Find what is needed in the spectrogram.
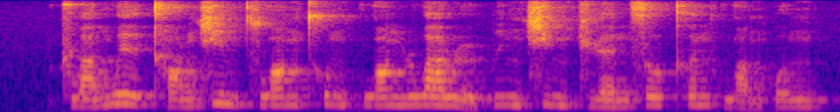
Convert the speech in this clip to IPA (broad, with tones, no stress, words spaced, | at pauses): ʈ͡ʂwä˨˦n̪we˥˨ɪ̯kʰɑ˨˦ŋɕi˥˨n t͡swɑ˦ŋt̪ʰʊ˥˨ŋkwɑ˦ŋ ɻwä˦ɻɻ̩˨˩pi˥˨ŋ ɕi˥˨ŋt͡ɕɥɛ˨˦nsɤ˦kʰə˦n kwɑ̰˨˩ŋpɤ˦ŋ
